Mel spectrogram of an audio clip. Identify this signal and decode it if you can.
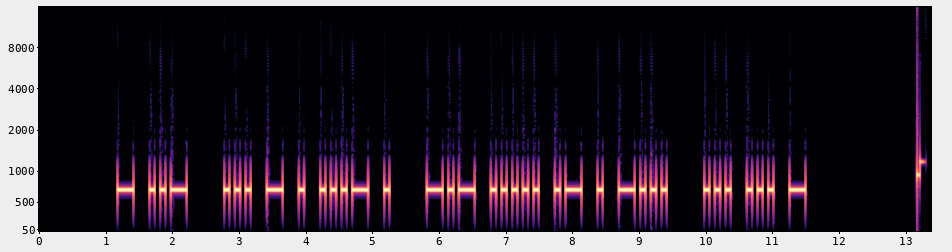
Morse code, heard as a keyed tone, about 15 wpm, 700 Hz. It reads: TU STEVE K5AEB SST
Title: K1USN SST QSO Practice - 15wpm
